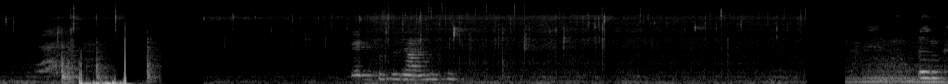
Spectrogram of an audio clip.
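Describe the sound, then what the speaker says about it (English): Beef cutlets coated and frying in oil over a low flame, a soft steady sizzle with occasional knocks and stirring clatter, briefly cut by short gaps. "So coat this well, and then fry it at low flame."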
